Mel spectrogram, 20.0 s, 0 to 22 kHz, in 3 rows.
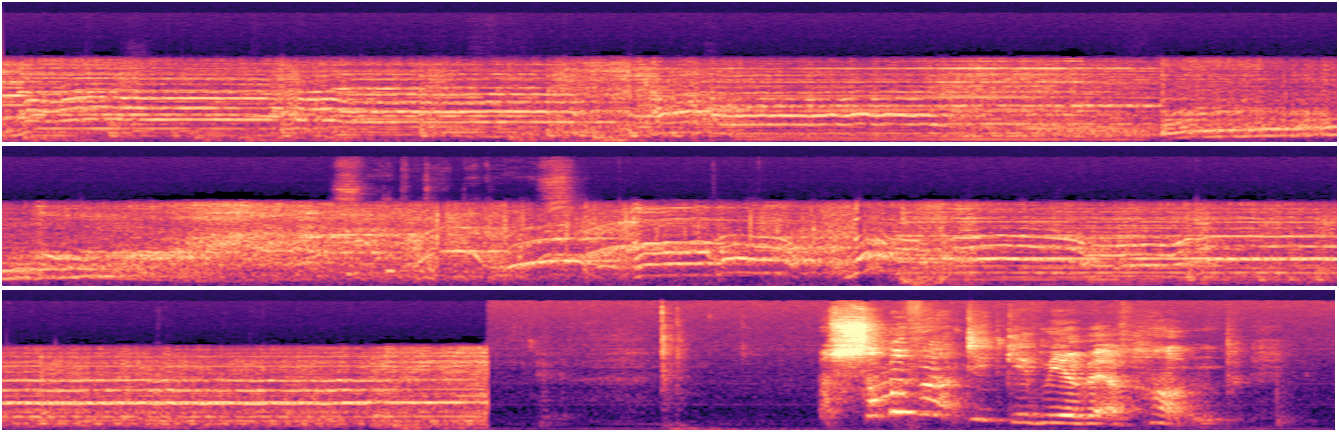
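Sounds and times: backing music: 0:00.0 - 0:06.5, 0:09.9 - 0:15.8.

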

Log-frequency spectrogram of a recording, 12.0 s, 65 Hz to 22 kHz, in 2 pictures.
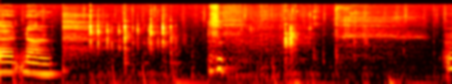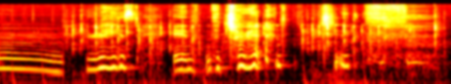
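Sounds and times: keyboard typing: 0:01.1 - 0:04.4, 0:06.7 - 0:12.0.

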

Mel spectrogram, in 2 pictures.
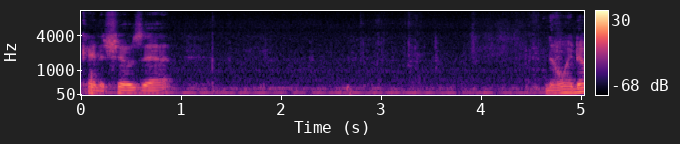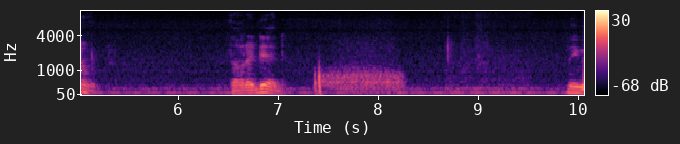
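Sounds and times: low electrical hum: 0:00.0 - 0:10.0
paper poster board rustling: 0:02.6 - 0:05.2.

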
